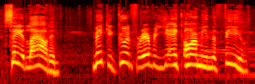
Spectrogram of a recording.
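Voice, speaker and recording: An actor playing a desperate Confederate soldier, urging and pushing in an old-time radio drama. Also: male voice, very high-pitched, expressive, moderate pace, a bit bright. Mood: urgent. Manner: urgent, pushing. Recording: old radio recording with music.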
